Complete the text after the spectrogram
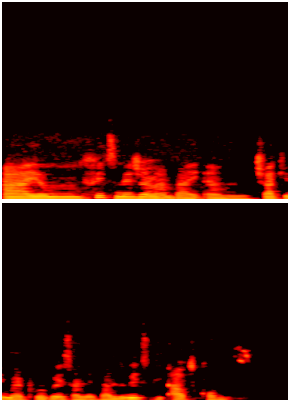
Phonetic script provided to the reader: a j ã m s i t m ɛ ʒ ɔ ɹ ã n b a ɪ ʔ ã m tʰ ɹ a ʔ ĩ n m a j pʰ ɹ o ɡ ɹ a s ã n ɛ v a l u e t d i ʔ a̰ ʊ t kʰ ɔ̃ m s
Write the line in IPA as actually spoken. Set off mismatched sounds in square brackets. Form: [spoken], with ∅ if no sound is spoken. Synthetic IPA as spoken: a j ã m [f] i t m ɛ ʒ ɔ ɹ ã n b a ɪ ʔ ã m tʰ ɹ a [k] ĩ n m a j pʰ ɹ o ɡ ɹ [ɛ] s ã n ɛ v a l u e t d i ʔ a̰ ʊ t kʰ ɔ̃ m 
